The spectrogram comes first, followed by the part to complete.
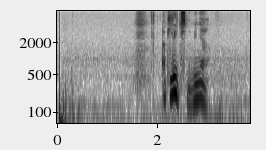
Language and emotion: Russian, positive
